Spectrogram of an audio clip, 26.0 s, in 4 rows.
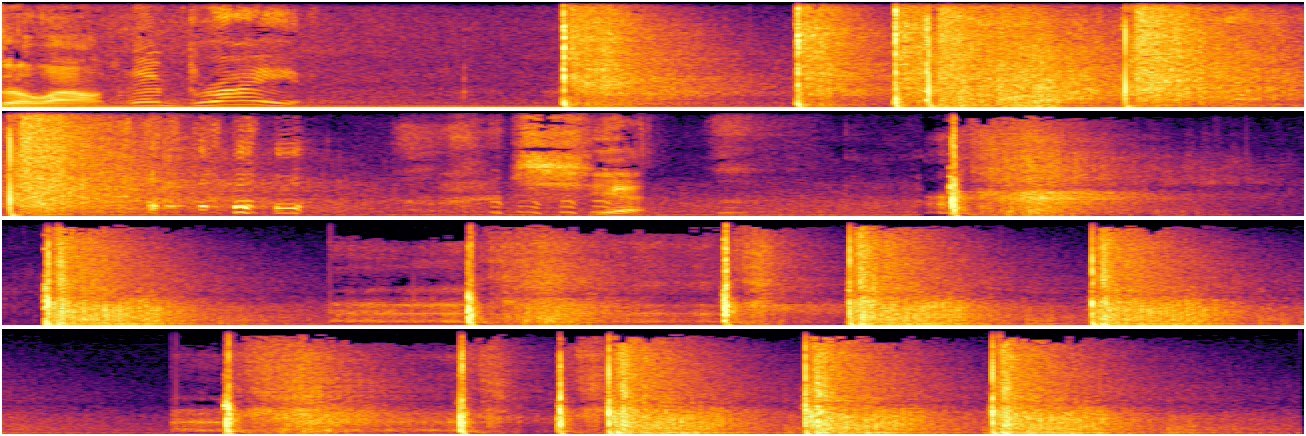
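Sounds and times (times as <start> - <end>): firework bangs echoing: 2.8 - 7.6, 11.2 - 12.5, 13.2 - 19.8, 20.4 - 25.8.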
